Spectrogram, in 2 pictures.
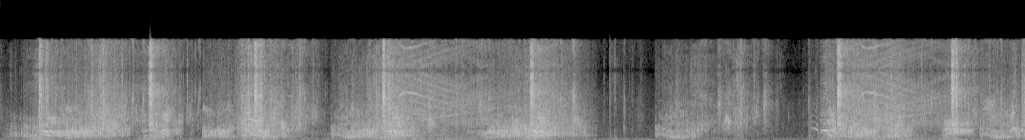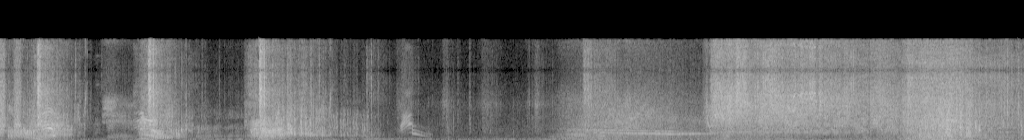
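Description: Magic spells burst and whoosh.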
